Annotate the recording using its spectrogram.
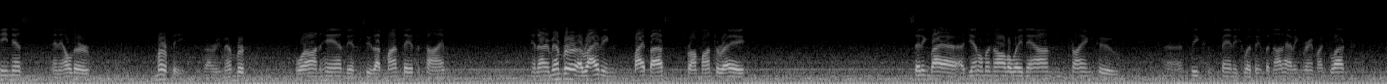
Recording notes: Driving to work. Poor audio quality.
